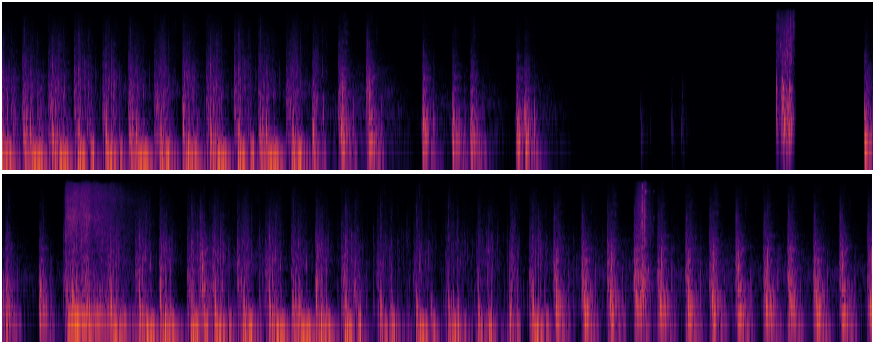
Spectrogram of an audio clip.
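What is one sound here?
Quick footsteps thud and scuff along the ground.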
